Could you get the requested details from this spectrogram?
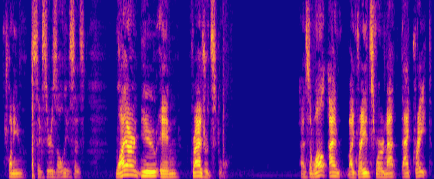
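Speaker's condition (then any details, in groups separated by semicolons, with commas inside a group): Bilateral cleft lip and palate; present from birth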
